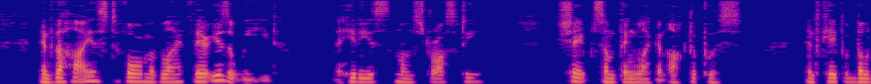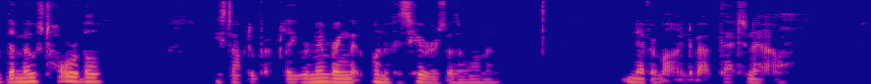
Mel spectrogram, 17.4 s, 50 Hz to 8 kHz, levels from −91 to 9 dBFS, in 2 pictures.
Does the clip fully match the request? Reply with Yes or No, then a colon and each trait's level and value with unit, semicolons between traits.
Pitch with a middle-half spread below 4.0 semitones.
Yes: average, 2.7 semitones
